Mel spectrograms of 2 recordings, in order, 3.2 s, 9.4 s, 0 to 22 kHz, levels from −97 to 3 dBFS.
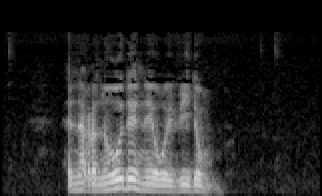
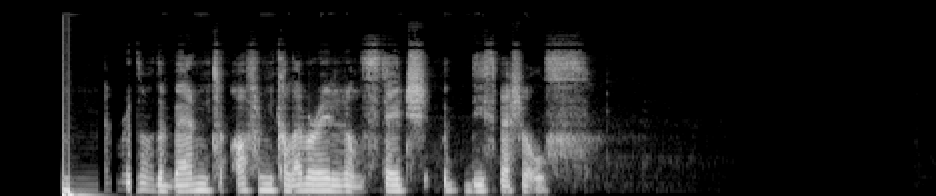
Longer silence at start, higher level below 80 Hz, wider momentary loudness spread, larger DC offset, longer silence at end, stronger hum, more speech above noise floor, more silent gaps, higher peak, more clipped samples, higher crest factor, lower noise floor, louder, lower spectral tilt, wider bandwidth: about the same, 0.7 s vs 0.6 s; second, -64 dBFS vs -36 dBFS; about the same, 14 LU vs 12 LU; neither; second, 1.1 s vs 3.5 s; neither; second, 51 dB vs 72 dB; neither; second, -6 dBFS vs -2 dBFS; neither; about the same, 16 dB vs 18 dB; second, -69 dBFS vs -89 dBFS; about the same, -20 LUFS vs -18 LUFS; first, -8 dB/octave vs -6 dB/octave; second, 7.4 kHz vs 8.8 kHz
